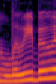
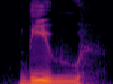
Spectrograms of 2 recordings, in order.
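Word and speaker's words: Lü Bu: Louis Boo, which I did check to see, like, is that pronunciation correct? And it's not. It's more correct than Lou, but like it's like a combination of the E and U sound somehow. – Liu. – Liu, which is different than Louis.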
